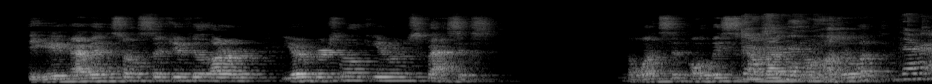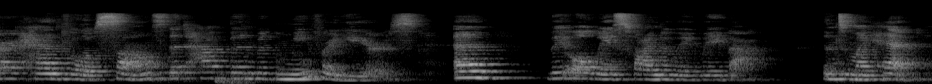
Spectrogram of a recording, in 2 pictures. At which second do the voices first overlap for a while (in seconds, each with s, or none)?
7.3 s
